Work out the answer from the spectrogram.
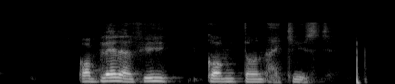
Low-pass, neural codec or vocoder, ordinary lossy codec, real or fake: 7.2 kHz; codec, 32 kHz, 1.9 kbps, SNAC; AAC, 32 kbps; fake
